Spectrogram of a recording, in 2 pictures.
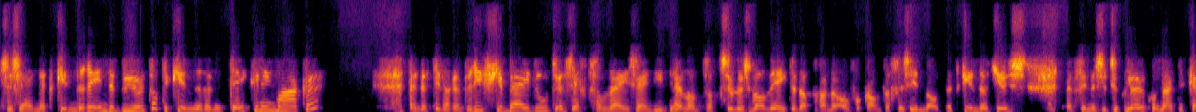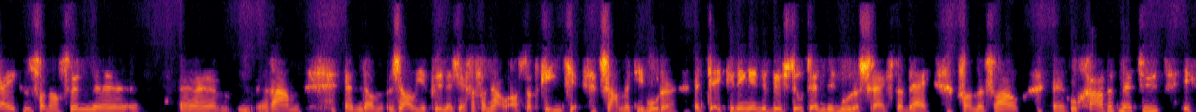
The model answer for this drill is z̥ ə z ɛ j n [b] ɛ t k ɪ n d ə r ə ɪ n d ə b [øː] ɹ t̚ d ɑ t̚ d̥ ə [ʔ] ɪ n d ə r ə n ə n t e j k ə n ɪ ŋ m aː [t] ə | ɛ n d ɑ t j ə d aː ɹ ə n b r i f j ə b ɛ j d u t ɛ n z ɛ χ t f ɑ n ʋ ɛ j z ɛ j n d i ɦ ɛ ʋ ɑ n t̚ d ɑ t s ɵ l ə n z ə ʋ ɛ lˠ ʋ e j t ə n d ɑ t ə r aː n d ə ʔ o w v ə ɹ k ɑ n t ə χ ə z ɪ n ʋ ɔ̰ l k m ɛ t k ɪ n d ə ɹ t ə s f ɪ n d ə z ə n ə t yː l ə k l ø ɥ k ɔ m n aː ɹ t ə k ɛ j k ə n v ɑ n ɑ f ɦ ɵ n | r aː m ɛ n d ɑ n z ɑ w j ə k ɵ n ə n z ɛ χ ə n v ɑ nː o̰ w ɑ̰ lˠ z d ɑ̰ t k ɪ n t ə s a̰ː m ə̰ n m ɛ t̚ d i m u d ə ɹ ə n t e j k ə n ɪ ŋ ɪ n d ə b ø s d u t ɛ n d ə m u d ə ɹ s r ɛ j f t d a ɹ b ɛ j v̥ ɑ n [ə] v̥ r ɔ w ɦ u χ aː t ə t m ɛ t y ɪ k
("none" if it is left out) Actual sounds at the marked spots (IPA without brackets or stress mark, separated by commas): m, yː, k, k, ə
